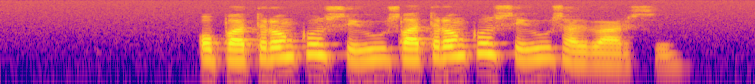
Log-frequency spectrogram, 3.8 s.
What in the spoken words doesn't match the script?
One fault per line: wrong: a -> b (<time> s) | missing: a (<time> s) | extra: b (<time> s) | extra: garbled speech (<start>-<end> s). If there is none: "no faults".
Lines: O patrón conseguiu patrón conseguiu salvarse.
no faults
